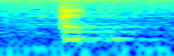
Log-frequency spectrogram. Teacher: bunyi konsonan rapat lepas tiba-tiba hambat letup bersuara apiko palatal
